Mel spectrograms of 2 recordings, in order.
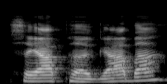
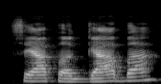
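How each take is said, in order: Both takes have the same delivery.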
